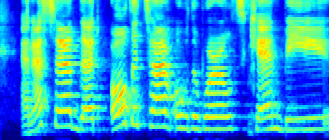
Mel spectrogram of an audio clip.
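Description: A woman projects her voice, raising it high. Her pitch is high and her tone bright and sharp. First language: Ukrainian or Russian. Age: 20s. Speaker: museum researcher and guide. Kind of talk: interview. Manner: animated; halting.

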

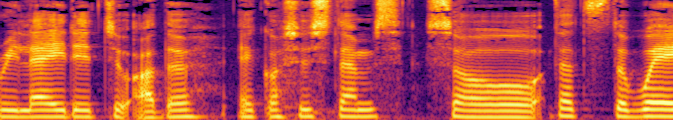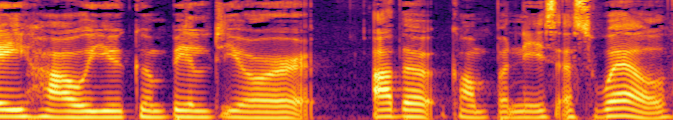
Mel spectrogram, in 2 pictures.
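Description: In a dry, close sound with no echo on a very clean recording with a silent background, a woman with a Finnish accent speaks at a fairly low pitch, monotone and flat, at a fairly slow pace. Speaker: public sector startup official, author. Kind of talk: interview. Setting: studio. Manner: halting.

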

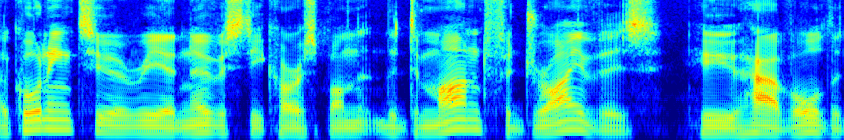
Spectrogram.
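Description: With an English accent, a man talks fairly quickly in a very deep, low voice with lively intonation, the sound dry and close with no echo. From England. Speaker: news commentary channel host. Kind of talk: reading news articles aloud with commentary.

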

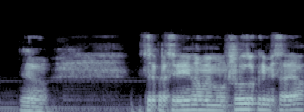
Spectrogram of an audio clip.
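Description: Noticeable background noise sits behind the speaker. A man talks at a fairly quick pace with a fairly high pitch. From Paris region, Val d'Oise. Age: 40s. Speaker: graffiti artist. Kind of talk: casual interview.

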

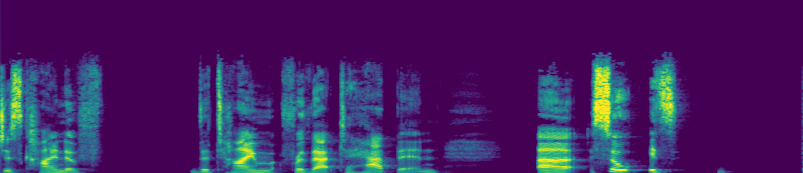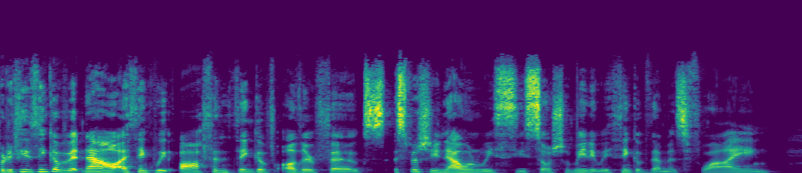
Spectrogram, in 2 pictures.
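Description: On a very clean recording with a silent background, a woman with an unremarkable speaking voice, fairly low in pitch, talks at a moderate pace in an American accent with lively intonation. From US Midwest, Janesville, Wisconsin. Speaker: podcast co-host. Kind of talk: casual conversation. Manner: laughs often.

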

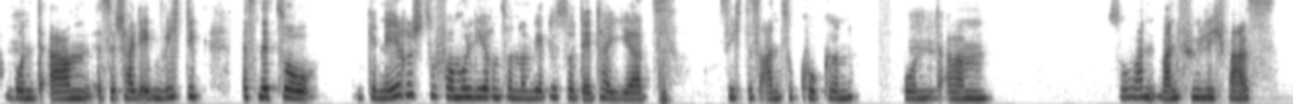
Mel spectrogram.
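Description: A woman's fairly high voice, very slow and fairly even in intonation, with long, frequent pauses and a dry, close sound free of echo. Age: 50s. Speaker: life coach. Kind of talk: interview. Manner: hesitant, many fillers.

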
